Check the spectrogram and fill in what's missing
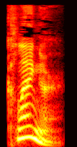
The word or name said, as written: clangor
